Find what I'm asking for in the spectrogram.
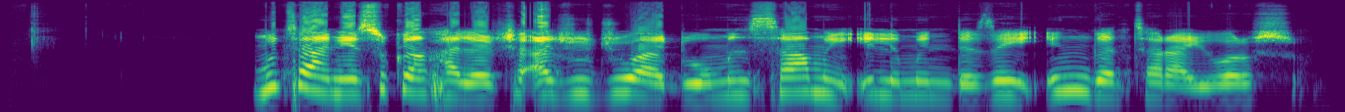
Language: Hausa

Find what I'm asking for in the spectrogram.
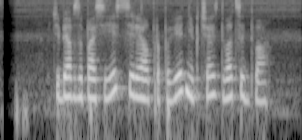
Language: Russian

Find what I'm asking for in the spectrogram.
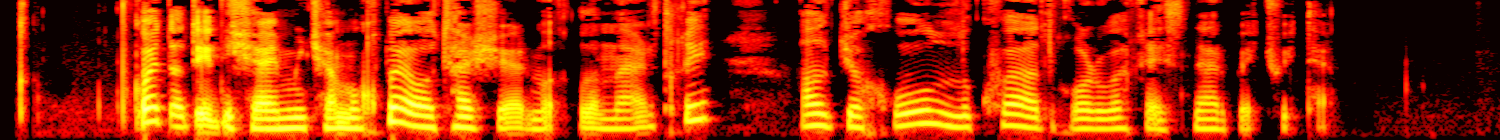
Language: Svan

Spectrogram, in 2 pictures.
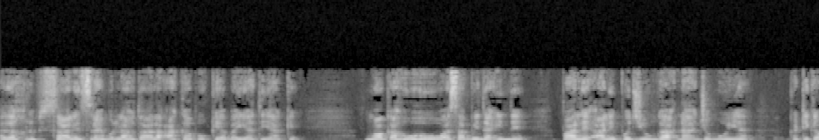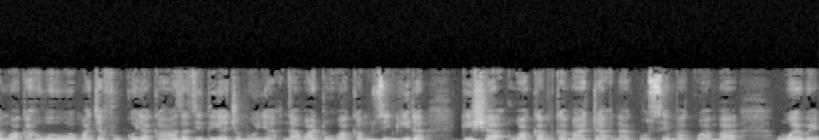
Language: Swahili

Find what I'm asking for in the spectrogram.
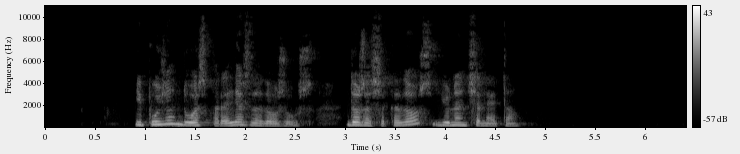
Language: Catalan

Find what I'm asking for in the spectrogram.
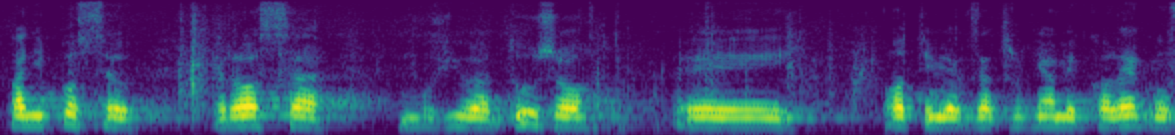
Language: Polish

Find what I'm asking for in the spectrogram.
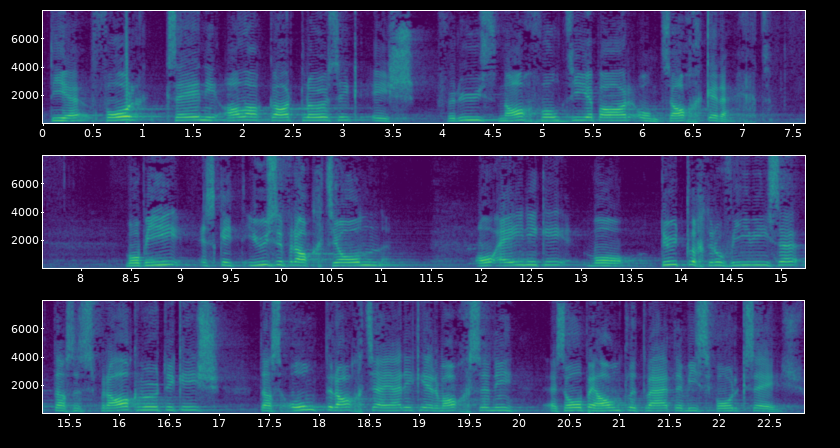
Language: Swiss German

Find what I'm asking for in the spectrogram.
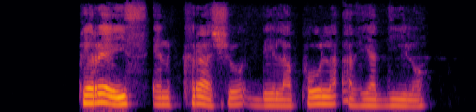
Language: Esperanto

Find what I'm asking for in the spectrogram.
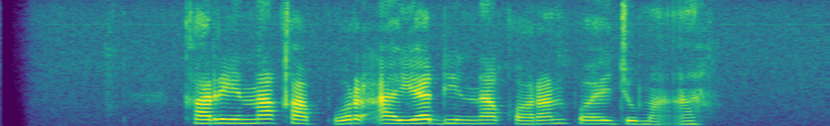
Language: Sundanese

